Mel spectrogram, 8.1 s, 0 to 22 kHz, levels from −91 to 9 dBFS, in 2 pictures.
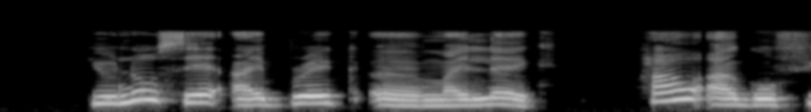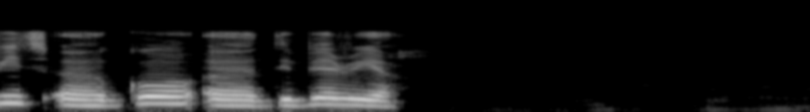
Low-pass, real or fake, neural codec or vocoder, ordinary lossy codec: none; real; none; none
